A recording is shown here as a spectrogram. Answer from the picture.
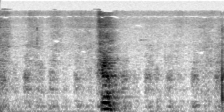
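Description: Dog panting softly.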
